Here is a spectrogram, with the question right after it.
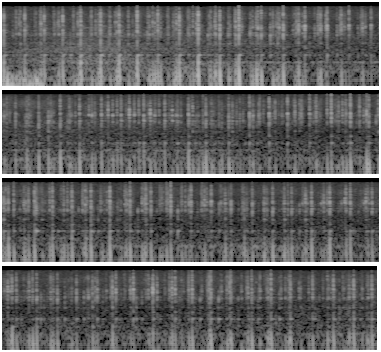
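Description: Fingertips rapidly tap and scratch an empty, hollow clear plastic blender cup held beside the microphone. The result is a dense, fast stream of short, dry taps with a hollow low thump, layered with bright, scratchy clicks that continue steadily throughout.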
